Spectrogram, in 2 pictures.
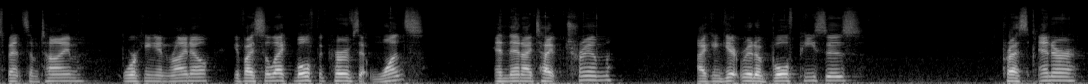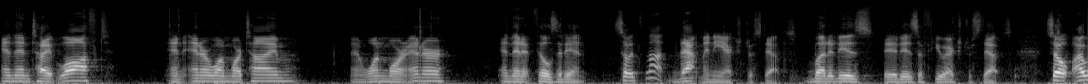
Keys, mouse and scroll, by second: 1.0 shift+click, 3.9 right click, 4.2-4.8 scroll, 5.1-6.2 typing, 5.6 scroll down 3, 7.4 click, 7.9 click, 8.8 click, 10.3 Return, 10.8-11.7 typing, 15.1 Return, 16.5 click.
